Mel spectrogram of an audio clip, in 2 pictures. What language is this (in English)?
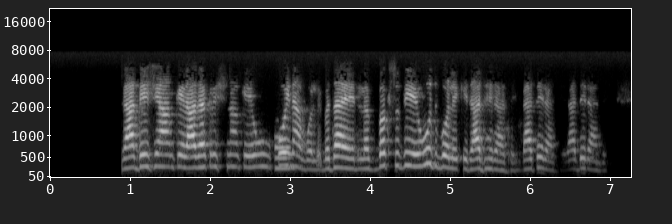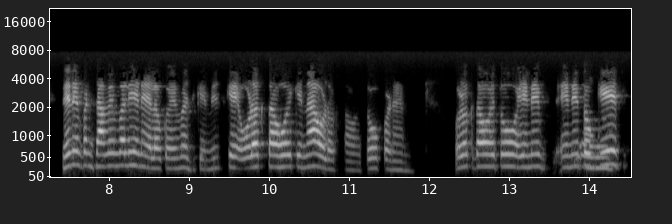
Gujarati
